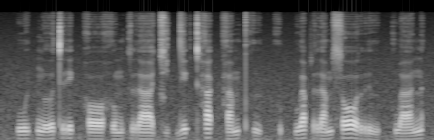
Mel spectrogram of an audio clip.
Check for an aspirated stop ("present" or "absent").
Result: present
